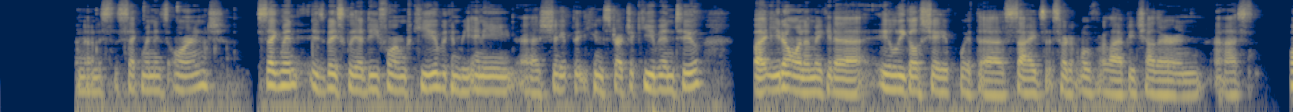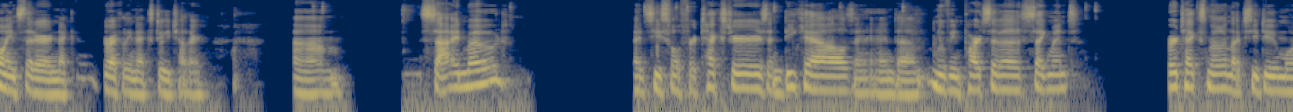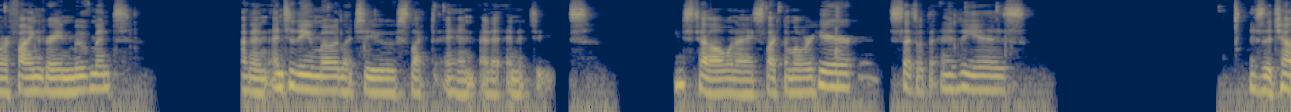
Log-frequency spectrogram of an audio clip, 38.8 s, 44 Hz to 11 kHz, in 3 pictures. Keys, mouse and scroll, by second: 0.1 alt+click, 0.7-1.0 alt+scroll up 1, 1.0 alt+middle click, 1.4 alt+click, 2.0 alt+scroll up 1, 2.3 alt+middle click, 2.8 alt+scroll up 1, 16.0 click, 18.0 alt+click, 19.1 alt+click, 19.7 click, 19.7 click, 21.3 alt+click, 23.7 click, 24.9 alt+click, 28.1 click, 29.1 alt+click, 30.2 click, 31.4 click, 35.5 alt+click, 36.8 click, 37.9 click, 38.6 alt+click.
